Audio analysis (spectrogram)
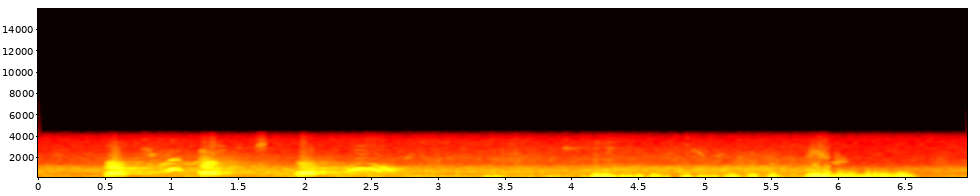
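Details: Buddy, a Dachshund, meets Cooper, a Wheaten Terrier/Giant Schnauzer mix, at Golden Gardens park in Seattle; a run of short, arched, rising-falling yips in the first three seconds, then people talking and greeting the dogs.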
